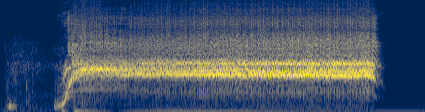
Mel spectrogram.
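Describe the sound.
A man lets out a single loud, sustained scream lasting about three seconds, harsh and raspy with a great deal of vocal distortion yet parts with pitch, screamed on request as a demonstration, not straight into the mic, after a brief low noise at the start, then cutting off abruptly.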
